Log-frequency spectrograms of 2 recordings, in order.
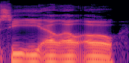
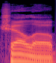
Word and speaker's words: Cello: Cello Miles on Instagram, CELLO Miles. I know it's spelled like cello, but we've been through this already in the chat. It's not cello, it is cello.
